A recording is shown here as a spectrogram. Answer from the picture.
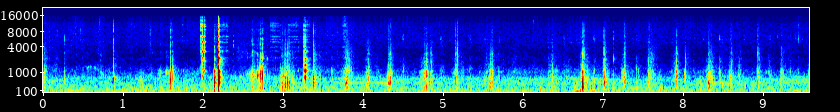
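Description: Close-miked biting and chewing of a crumbly, chalk-like white chunk: sharp crunches and crackles, loudest in a run about two to three and a half seconds in and again near seven seconds, with softer chewing between.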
